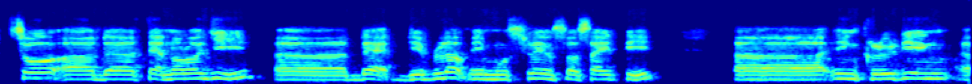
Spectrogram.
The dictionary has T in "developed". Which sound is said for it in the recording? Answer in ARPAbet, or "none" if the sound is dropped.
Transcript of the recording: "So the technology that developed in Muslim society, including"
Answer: none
